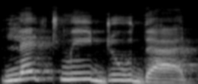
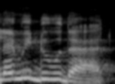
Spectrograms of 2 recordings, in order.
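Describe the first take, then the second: First: Very slow, a clear t in "Let"; full "let me". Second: "Let me" as "lemme", quick; American "lemme". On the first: Teacher showing the form to avoid. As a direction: say each word apart. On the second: Teacher showing the native form. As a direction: blend it. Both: Shown as a demonstration. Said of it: "इसकी जगह".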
